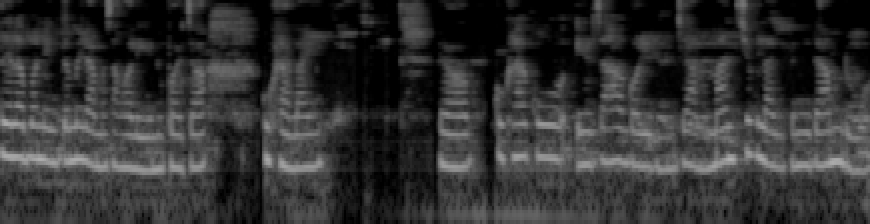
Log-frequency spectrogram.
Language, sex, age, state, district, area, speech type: Nepali, female, 18-30, West Bengal, Jalpaiguri, rural, spontaneous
